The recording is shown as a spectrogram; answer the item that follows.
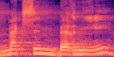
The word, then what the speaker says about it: Maxime Bernier: His real pronunciation of his name is Maxime Bernier, right? So get that right.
